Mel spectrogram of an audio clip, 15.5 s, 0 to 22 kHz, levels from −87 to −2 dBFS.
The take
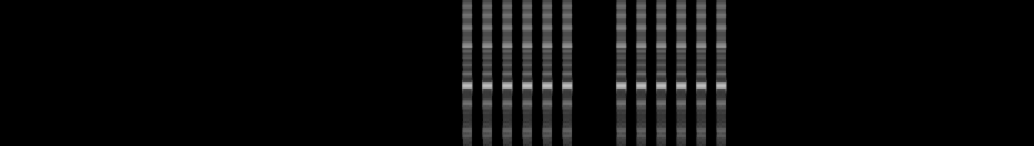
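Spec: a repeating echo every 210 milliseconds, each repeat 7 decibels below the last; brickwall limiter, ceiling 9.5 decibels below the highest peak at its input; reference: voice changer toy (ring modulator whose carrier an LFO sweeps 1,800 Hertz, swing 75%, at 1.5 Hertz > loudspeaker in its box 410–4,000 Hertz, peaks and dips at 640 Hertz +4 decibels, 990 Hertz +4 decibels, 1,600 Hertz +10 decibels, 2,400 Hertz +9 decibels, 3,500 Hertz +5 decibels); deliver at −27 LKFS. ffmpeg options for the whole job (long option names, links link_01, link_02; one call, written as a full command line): ffmpeg -i in.wav -af "alimiter=level_in=9dB:limit=-24dB:level=0:latency=1,volume=-9dB,aecho=1:1:210|420|630|840|1050:0.447|0.201|0.0905|0.0407|0.0183,aeval=exprs='val(0)*sin(2*PI*1800*n/s+1800*0.75/1.5*sin(2*PI*1.5*n/s))':channel_layout=same,highpass=410,equalizer=frequency=640:width_type=q:width=4:gain=4,equalizer=frequency=990:width_type=q:width=4:gain=4,equalizer=frequency=1600:width_type=q:width=4:gain=10,equalizer=frequency=2400:width_type=q:width=4:gain=9,equalizer=frequency=3500:width_type=q:width=4:gain=5,lowpass=frequency=4000:width=0.5412,lowpass=frequency=4000:width=1.3066,volume=7dB" out.wav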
